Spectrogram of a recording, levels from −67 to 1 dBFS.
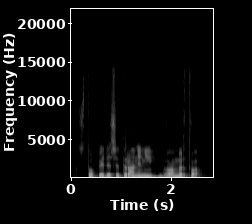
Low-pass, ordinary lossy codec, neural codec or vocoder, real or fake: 14.4 kHz; none; codec, 44.1 kHz, 7.8 kbps, DAC; fake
